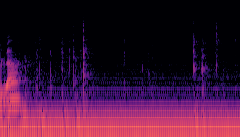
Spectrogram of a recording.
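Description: A few separate computer keyboard keystrokes while a word in a text field is edited, over a steady low hum.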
